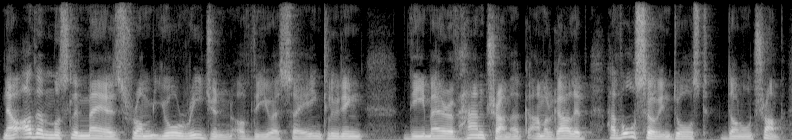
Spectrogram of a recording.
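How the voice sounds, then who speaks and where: Man posing measured news questions. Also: mid-range voice, a little mellow. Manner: measured, formal phrasing. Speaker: news interviewer. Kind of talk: scripted news interview questions.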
